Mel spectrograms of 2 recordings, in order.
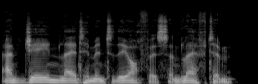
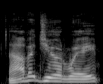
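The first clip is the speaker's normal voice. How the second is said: haughty; 8 semitones higher than usual. Acted. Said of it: "he said haughtily".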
